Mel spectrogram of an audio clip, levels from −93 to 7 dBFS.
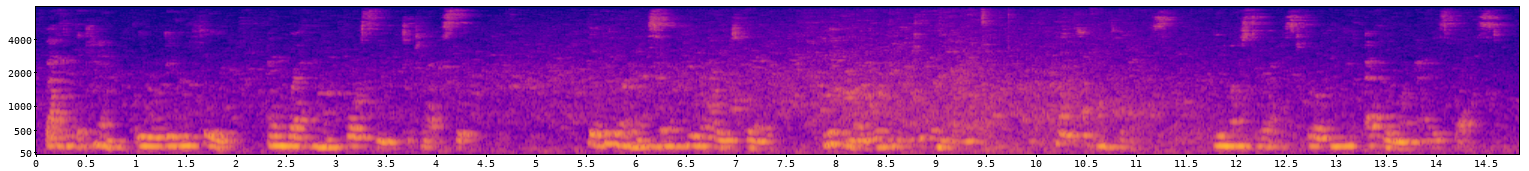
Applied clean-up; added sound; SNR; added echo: classical method WPE with log-MMSE.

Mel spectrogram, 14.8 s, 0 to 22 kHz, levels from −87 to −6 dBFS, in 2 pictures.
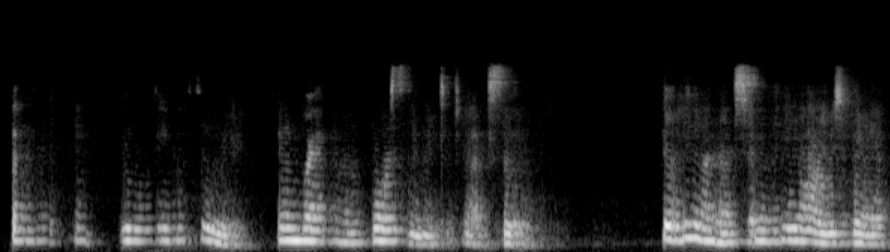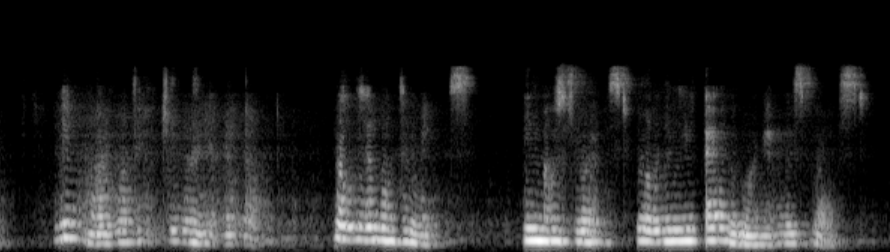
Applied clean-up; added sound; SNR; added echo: neural mask model DeepFilterNet 3.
